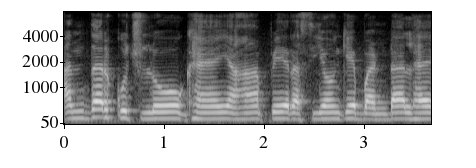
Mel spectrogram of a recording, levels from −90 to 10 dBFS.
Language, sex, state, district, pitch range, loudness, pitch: Hindi, male, Haryana, Rohtak, 165-175 Hz, -14 LUFS, 170 Hz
